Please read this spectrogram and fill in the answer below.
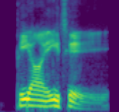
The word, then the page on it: pietà: British English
